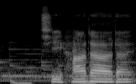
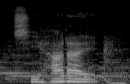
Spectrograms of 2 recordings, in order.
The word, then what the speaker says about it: 支払い: Shihararai. Oh, wait. 支払い Shiharai. I'm adding an extra syllable in there unintentionally.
